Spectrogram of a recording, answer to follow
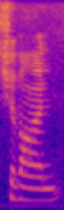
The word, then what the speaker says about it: Siobhan: Well, that name is pronounced Siobhan in Gaelic.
